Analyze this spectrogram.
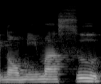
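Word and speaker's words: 飲みます: adalah kalimat formal kemudian akhiran u pada su itu tidak dibaca teman-teman jadi seperti nomimasu tulisnya Tapi bacanya nomimas jadi u akhiran pada hiragana seperti desu itu tidak dibaca unya Jadi dibacanya itu Des Ya jadi kalau kita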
